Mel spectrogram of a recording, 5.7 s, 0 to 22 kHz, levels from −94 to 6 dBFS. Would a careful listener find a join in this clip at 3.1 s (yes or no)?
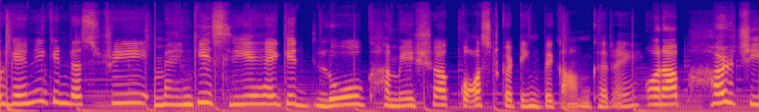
no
